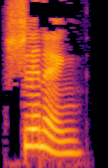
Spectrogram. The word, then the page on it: shinning: British English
